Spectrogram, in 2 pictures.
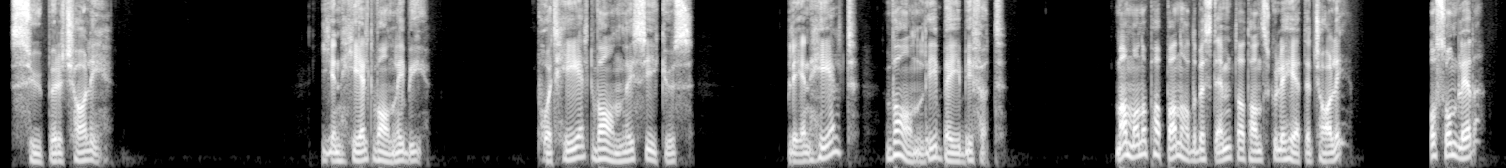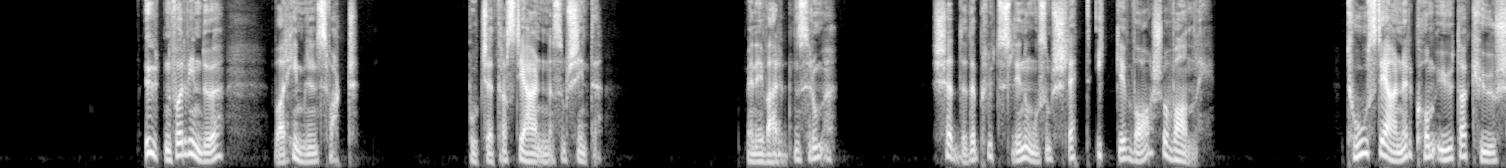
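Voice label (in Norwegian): fortellende, Norwegian; mann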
